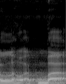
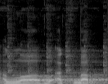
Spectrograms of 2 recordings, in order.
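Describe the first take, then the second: First: The final r sound is dropped. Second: The final r sound is pronounced. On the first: The speaker calls it wrong. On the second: The speaker calls it right.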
